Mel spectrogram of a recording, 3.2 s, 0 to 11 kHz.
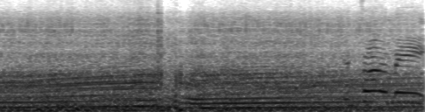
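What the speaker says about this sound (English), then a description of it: "In front of me is a Ferrari-derived V6 engine" Alfa Romeo Giulia Quadrifoglio with its Ferrari-derived V6 engine, a loud sustained engine note with steady tones that rise and shift as the revs change, heard up close.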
